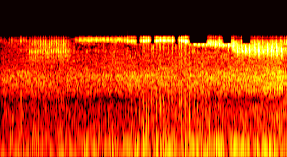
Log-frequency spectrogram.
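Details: Canary song from a training recording: continuous high, rattling trills that change pace and pitch every second or so. The song grows louder and buzzier toward the end over a soft, hissing background.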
